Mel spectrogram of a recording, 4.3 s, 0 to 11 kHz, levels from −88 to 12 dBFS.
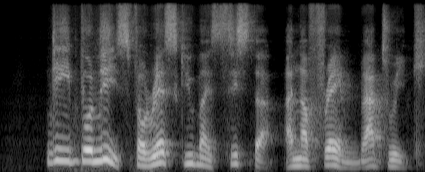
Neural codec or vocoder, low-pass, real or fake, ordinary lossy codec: codec, 16 kHz in and 24 kHz out, 0.6 kbps, FocalCodec, streaming, 2048 codes; 9.9 kHz; fake; none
